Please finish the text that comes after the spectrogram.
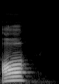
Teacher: Many vowels are shifted around compared to Standard German, like /a/ corresponding to Bavarian /ɔ/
